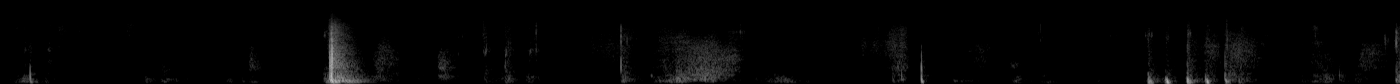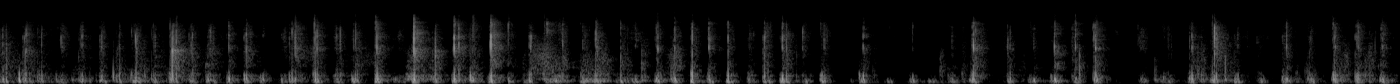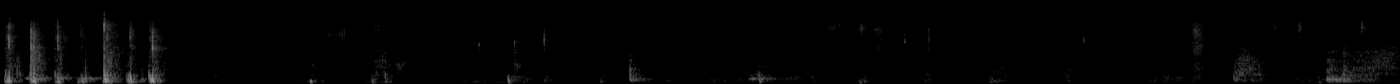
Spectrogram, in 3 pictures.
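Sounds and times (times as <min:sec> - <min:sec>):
hands tapping and slapping body: 0:11.5 - 0:12.6, 0:14.0 - 0:29.7.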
